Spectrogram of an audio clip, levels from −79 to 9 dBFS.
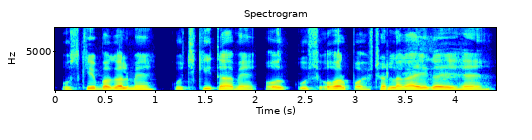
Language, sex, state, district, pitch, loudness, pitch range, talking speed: Hindi, male, Jharkhand, Deoghar, 135 Hz, -20 LUFS, 130-140 Hz, 165 wpm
